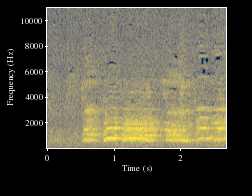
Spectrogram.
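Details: Green-billed malkoha delivering a quick series of loud, harsh, nasal notes run together over about two seconds after a short quiet lead-in.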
